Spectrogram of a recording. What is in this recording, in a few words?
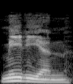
"median", us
